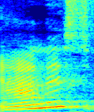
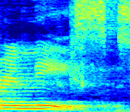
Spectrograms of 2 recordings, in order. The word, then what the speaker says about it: anise: anise and I later thought wait is it anise or a niece so I did some research because I sit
